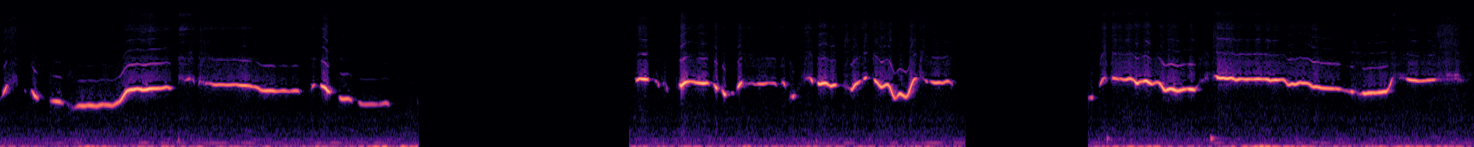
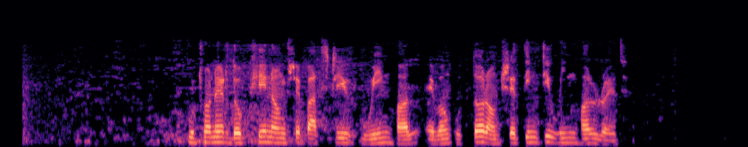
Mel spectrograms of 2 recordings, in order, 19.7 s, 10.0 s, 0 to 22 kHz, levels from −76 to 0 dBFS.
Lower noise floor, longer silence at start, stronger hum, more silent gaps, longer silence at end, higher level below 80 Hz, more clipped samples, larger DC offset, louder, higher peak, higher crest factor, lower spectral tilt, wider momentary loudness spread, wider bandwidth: first, under -90 dBFS vs -80 dBFS; second, 0 s vs 0.3 s; neither; neither; second, 0.05 s vs 1.65 s; first, -50 dBFS vs -60 dBFS; neither; neither; about the same, -16 LUFS vs -17 LUFS; about the same, -4 dBFS vs -2 dBFS; about the same, 16 dB vs 18 dB; second, -2 dB/octave vs -5.5 dB/octave; first, 15 LU vs 9 LU; first, 16 kHz vs 7.6 kHz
